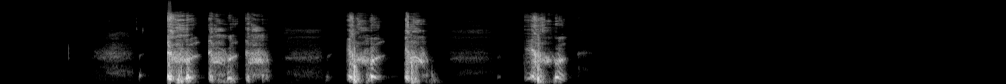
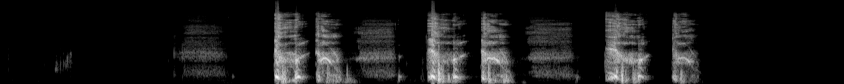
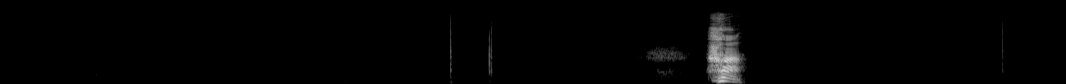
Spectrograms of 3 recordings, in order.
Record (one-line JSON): {"cough_length": "10.1 s", "cough_amplitude": 32768, "cough_signal_mean_std_ratio": 0.28, "three_cough_length": "8.4 s", "three_cough_amplitude": 32768, "three_cough_signal_mean_std_ratio": 0.33, "exhalation_length": "10.7 s", "exhalation_amplitude": 28683, "exhalation_signal_mean_std_ratio": 0.13, "survey_phase": "beta (2021-08-13 to 2022-03-07)", "age": "45-64", "gender": "Male", "wearing_mask": "No", "symptom_cough_any": true, "symptom_runny_or_blocked_nose": true, "symptom_shortness_of_breath": true, "symptom_sore_throat": true, "symptom_fatigue": true, "symptom_fever_high_temperature": true, "symptom_headache": true, "symptom_onset": "11 days", "smoker_status": "Ex-smoker", "respiratory_condition_asthma": true, "respiratory_condition_other": false, "recruitment_source": "Test and Trace", "submission_delay": "2 days", "covid_test_result": "Positive", "covid_test_method": "RT-qPCR", "covid_ct_value": 27.3, "covid_ct_gene": "ORF1ab gene", "covid_ct_mean": 28.0, "covid_viral_load": "660 copies/ml", "covid_viral_load_category": "Minimal viral load (< 10K copies/ml)"}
